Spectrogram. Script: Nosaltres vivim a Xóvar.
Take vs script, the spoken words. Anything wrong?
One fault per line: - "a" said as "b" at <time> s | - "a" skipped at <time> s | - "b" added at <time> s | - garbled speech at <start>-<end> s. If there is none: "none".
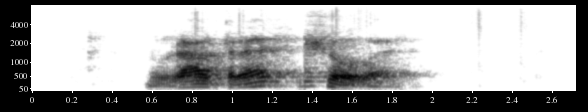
- "vivim" skipped at 1.3 s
